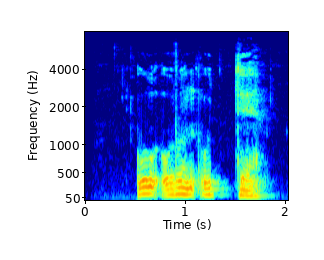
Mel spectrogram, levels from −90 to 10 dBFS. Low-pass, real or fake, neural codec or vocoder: 7.2 kHz; real; none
